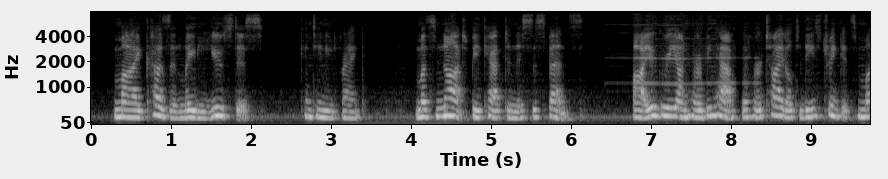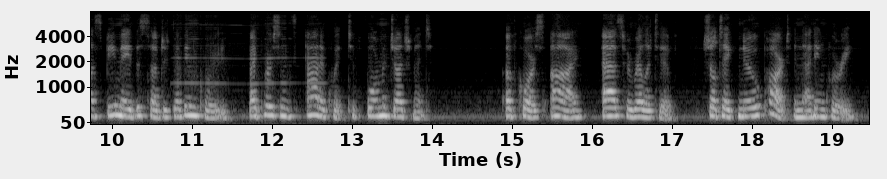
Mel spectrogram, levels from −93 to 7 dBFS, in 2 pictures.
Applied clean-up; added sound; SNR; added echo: neural separator model SepFormer DNS4.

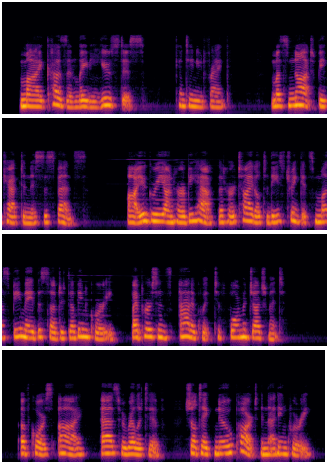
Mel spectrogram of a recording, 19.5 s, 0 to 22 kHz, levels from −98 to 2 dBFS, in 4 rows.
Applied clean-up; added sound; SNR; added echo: neural mask model DeepFilterNet 3.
